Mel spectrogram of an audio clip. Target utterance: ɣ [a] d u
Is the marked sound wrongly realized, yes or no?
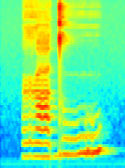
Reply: no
